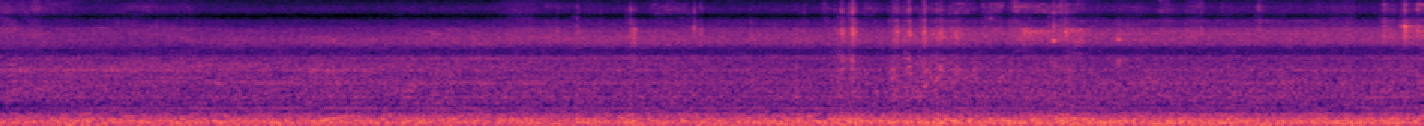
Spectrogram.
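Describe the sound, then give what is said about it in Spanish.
A subway train ride: a steady, loud rumble and roar that runs unbroken from start to finish, with no talk over it. “estoy en el subte”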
